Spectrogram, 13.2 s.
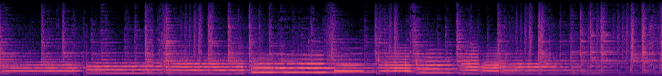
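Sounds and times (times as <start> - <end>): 
horns: 0.0 - 13.2.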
